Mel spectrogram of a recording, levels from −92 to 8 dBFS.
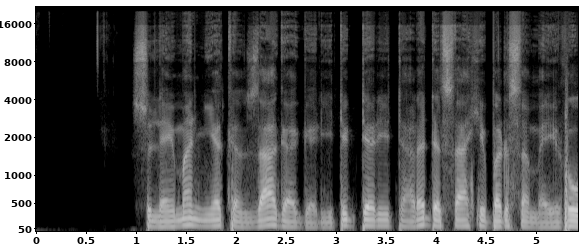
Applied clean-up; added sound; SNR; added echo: neural mask model Resemble Enhance denoiser.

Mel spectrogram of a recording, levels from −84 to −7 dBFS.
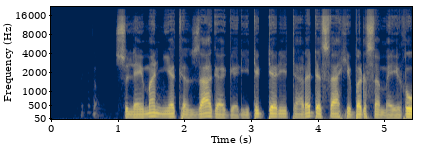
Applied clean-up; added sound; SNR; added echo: neural mask model DeepFilterNet 3.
